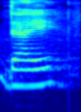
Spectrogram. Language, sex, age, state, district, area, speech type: Hindi, female, 18-30, Uttar Pradesh, Chandauli, rural, read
